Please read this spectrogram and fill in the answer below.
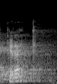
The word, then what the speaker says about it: Krack: Ha sido la zapatería Crack,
